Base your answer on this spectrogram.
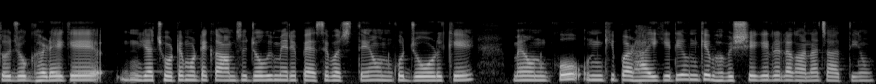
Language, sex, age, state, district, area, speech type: Hindi, female, 45-60, Rajasthan, Jaipur, urban, spontaneous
